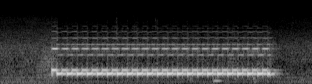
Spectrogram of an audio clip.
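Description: Incoming call ringing on a radio call-in phone line: one long electronic ring of just over two seconds. The steady, buzzy tone has a fast fluttering pulse and sounds loud on its own.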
